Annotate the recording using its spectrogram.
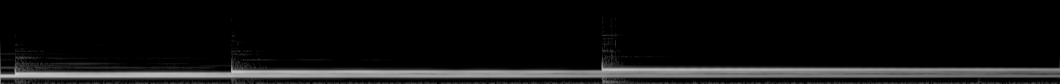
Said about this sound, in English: The beating that you're hearing is an individual tube, because unless it were perfectly round, you're going to get some beating because it's slightly oval. Mm-hmm. So one place on the tube is a little higher than the other one, mm-hmm.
